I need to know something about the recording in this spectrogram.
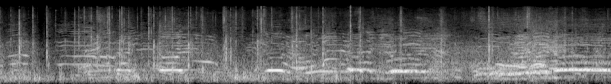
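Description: Crowd of marchers shouting and chanting together, with scattered handclaps; the voices grow louder near the end.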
